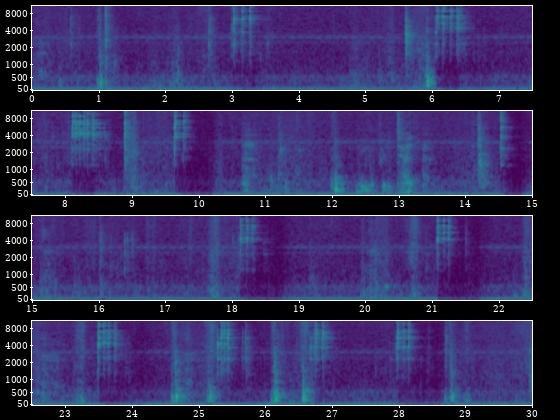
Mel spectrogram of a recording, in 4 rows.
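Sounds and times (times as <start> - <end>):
tools clinking on metal: 3.0 - 3.6, 8.1 - 8.7, 26.6 - 27.1.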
